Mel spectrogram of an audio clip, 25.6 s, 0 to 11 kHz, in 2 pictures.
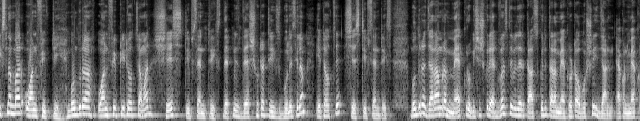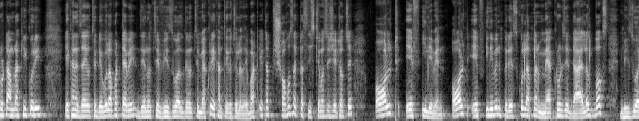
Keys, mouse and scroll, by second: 8.0-8.7 scroll down 1, 8.7-9.9 scroll down 1, 9.9-10.6 scroll down 1, 10.8 click, 12.0 click, 14.7 click, 18.5 click, 19.1 click, 21.0 alt+F11.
